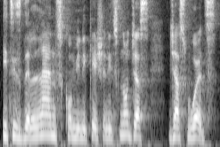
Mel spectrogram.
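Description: A man who grew up in Kenya, preaching in a relaxed interview and driving his points home by repeating key phrases. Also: a little high, normal speed. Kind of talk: conversational preaching.

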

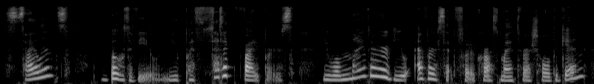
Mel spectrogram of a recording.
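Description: A woman's voice: mid-range voice, animated, a little fast, gravelly, warm tone, no echo. A woman voicing a haughty, cutting old aristocratic aunt in a period audiobook. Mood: furious. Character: imperious, venomous old aristocratic aunt with canny wit.

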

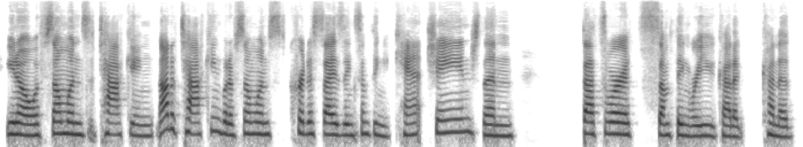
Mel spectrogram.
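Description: A young woman who works as a reporter, answering interview questions in a chatty, energetic way and laughing often. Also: a little fast, no echo, studio quality. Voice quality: high-pitched voice. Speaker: sports reporter.

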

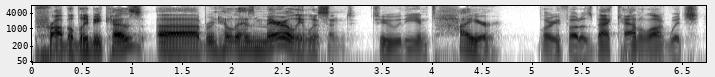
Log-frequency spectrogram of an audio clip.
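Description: A man's voice: mid-range voice, normal speed, no room sound, studio quality. A man co-hosting a comedy podcast, reading listener mail aloud in a casual, joking way and laughing often. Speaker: podcast co-host.

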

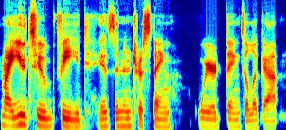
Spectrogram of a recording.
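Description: Young woman gabbing on a podcast, really low voice, dry close sound, lots of ums and laughs. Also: steady tone, measured pace, no room sound. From Cuba. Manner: chatty, laughs often, trails off with ums. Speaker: podcast co-host. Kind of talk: casual podcast chat.

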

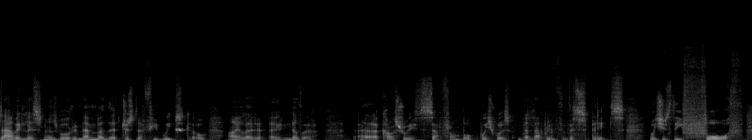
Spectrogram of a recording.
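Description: A man's voice: fairly low pitch, fairly bright tone, breathy edge. A middle-aged British man co-hosting a casual radio show, rambling and bantering as he chats about what he likes. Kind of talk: casual chat about films and books. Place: home studio in a book-lined study.

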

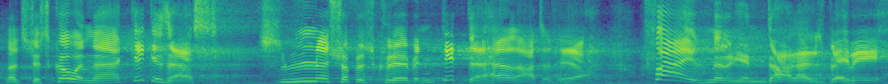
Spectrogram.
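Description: A woman's voice: mid-range voice, very animated, takes it slowly, sharp tone, a little hiss or hum, heavily acted. A woman playing a cocky, slangy superhero given to mock-heroic outbursts in a parody audio drama. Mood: casual, cocky. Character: cocky, slangy laser-eyed superhero Rick. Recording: echoey hall reverb.

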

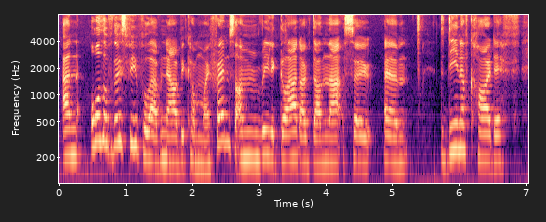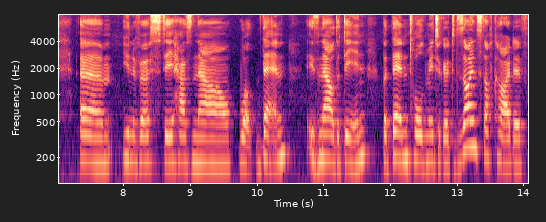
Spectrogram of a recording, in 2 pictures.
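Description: Low-voiced chatty woman from Turkey. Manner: chatty, rambling, laughs often. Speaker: guest, graphic designer. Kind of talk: casual interview chat.

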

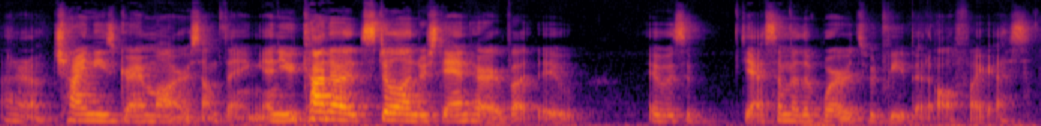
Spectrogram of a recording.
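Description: A woman's voice: mid-range voice, fairly even intonation, quick pace, vocal fry, a bit bright, roomy sound. A young woman from Sweden who grew up partly in the States, speaking English with an American accent. Her native language is Swedish, and she chats in a rambling way with many fillers and restarts. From Sweden and the United States. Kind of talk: casual chat.

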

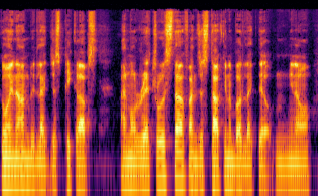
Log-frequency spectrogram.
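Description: Gravelly-voiced man, Farsi native, chatting on a video call. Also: on the low side, little pitch movement, brisk, a little mellow, dry recording, clean studio sound. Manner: hesitant, many fillers and restarts. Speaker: podcast guest, game collector. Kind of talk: casual chat.

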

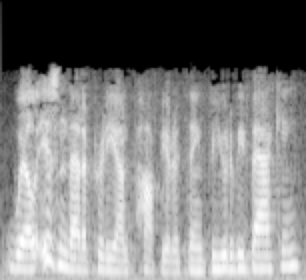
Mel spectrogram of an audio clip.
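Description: An actress playing a devoted, sensible middle-aged American wife in an old radio drama, tender, earnest and gently chiding. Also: female voice, on the low side, fairly quick, a little hiss or hum, lightly acted. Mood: gently probing. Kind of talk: 1950s radio drama acting. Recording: muffled old radio recording with music.

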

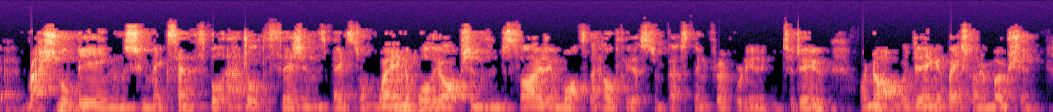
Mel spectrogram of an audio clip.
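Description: A middle-aged man giving a blunt, slangy, joking talk as a self-development coach. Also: fairly low pitch. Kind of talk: casual monologue lesson. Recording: echoey room.

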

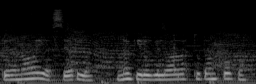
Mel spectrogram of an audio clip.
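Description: A troubled, plain-spoken Chilean girl, played by a young woman in a radio drama. Her voice sits fairly high, and music plays clearly behind her. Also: steady tone, fast, close to an everyday voice, poor audio. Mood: subdued, frank. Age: young adult. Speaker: student performer. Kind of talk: radio theatre acting.

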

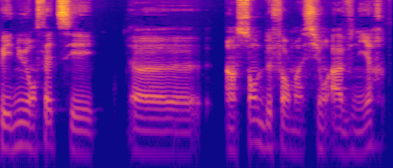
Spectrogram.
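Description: Low-voiced Congolese coach, dry sound. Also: male voice, fairly even intonation, unhurried, no room sound. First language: Lingala. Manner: earnest, repeats himself, many restarts and fillers. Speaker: football coach, guest. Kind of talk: casual podcast interview.

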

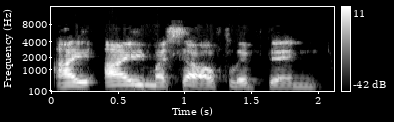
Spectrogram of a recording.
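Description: A man's voice: mid-range voice, dry recording. Young man with a dry, muffled voice. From England. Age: young adult. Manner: relaxed, halting, repeats words, dry jokes. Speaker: guest actor. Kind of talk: casual interview chat.

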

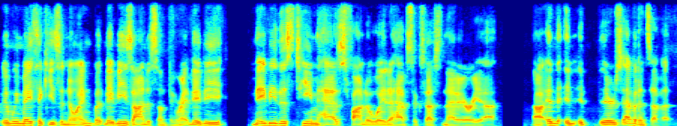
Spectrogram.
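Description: A man who is a middle school teacher with a booming voice, co-hosting a casual sports podcast in an animated way. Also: moderate pace. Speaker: podcast co-host.

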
